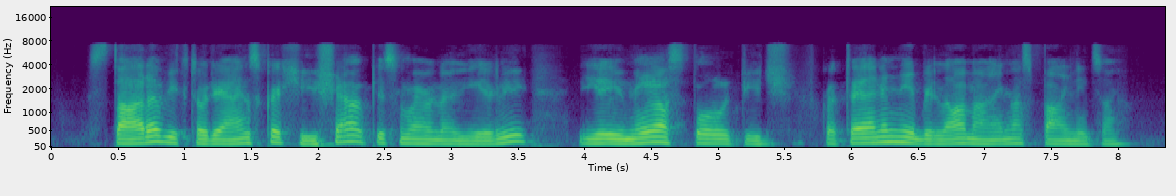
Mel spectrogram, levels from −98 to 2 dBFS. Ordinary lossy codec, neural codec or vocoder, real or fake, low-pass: Opus, 64 kbps; codec, 16 kHz, 1 kbps, FreqCodec, larger model; fake; 7.2 kHz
